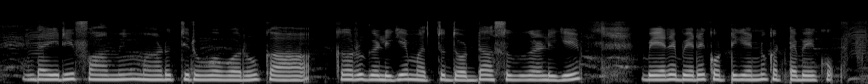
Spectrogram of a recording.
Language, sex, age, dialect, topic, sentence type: Kannada, male, 25-30, Mysore Kannada, agriculture, statement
